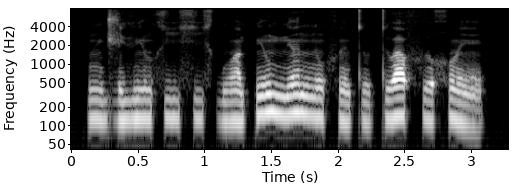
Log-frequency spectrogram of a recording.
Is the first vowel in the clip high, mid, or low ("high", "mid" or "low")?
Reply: low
